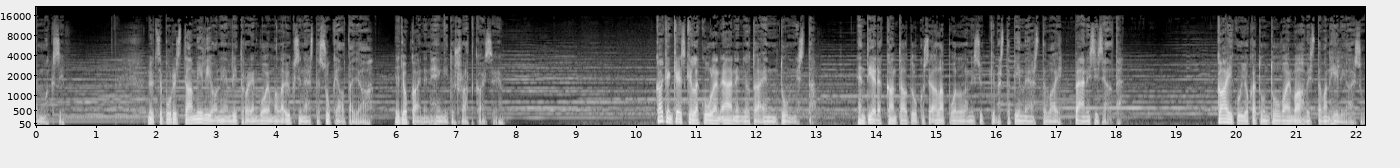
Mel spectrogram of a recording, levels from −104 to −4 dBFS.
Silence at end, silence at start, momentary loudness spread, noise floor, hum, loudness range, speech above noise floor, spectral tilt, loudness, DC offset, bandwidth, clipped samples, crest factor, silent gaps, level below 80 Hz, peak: 0 s; 0 s; 22 LU; -40 dBFS; none; 6 LU; 21 dB; -6 dB/octave; -19 LUFS; under 0.1%; 16 kHz; under 0.1%; 20 dB; none; -36 dBFS; 0 dBFS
